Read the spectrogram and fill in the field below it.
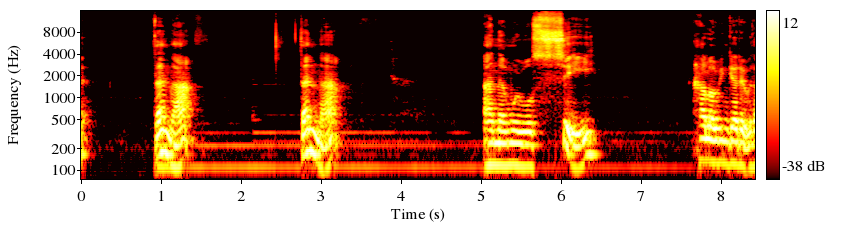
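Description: An electric guitar string is plucked and rings on.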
